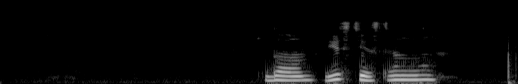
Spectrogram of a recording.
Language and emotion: Russian, neutral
